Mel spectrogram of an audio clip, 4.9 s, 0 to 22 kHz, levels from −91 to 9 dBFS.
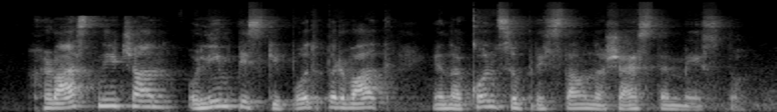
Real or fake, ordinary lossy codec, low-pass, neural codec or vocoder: fake; Opus, 24 kbps; 19.8 kHz; vocoder, 48 kHz, 128 mel bands, Vocos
